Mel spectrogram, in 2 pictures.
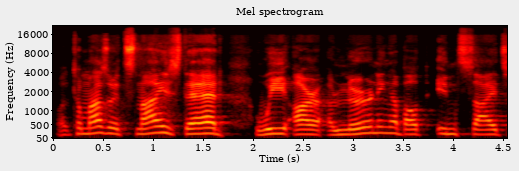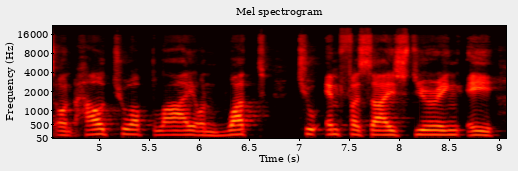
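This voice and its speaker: Man, foundation presenter, emphatic, fillers, slightly high pitch. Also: fairly even intonation, slow. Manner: emphatic, many fillers and restarts. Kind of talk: career advice presentation.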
